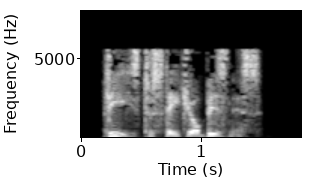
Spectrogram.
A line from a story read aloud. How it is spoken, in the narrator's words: he said somewhat sharply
